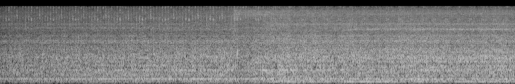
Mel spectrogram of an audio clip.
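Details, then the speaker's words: Ford Grand Marquis V8 with high idle and P0507, during minimum idle speed adjustment. After the two-wire idle air control valve is plugged back in, the steady idle rises to a slightly higher, even speed; normal IAC response. "what I'm going to do now is I'm going to plug this idle air control valve back in then I'll Focus you back on the scan dat we'll get some after shots we should hear an RPM rise when I do"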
